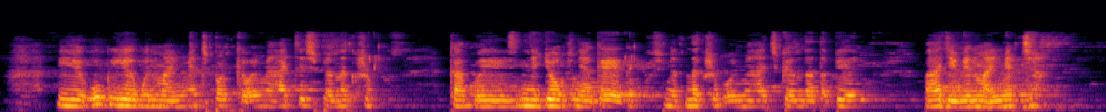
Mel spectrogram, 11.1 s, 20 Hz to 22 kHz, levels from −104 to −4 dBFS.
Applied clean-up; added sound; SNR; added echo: classical method WPE with log-MMSE.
